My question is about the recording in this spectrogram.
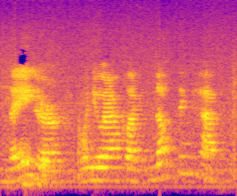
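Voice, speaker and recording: A woman's voice: medium pitch, moderate pace, close to an everyday voice. A woman playing a fortune teller, reciting cryptic verse advice in an oracular, theatrical way. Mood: oracular, measured. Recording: distant, echoey, noisy room recording.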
